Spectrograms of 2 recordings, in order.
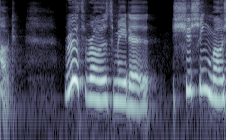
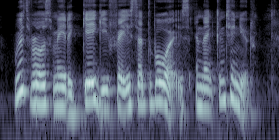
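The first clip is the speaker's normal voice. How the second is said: ordinary delivery, nothing marked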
